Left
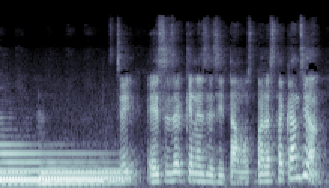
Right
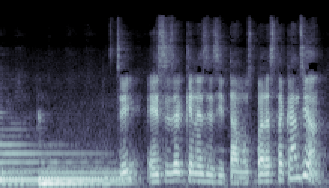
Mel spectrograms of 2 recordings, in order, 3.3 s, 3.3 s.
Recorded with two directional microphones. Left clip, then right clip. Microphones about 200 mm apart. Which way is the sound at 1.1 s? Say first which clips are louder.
Left 1 dB; 5° right (ahead or behind).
